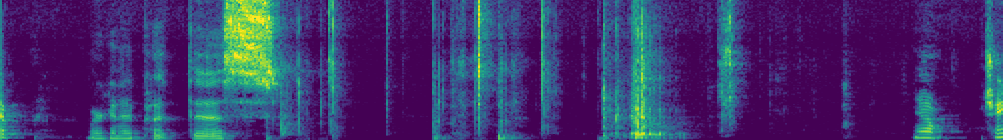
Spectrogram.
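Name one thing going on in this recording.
Paper rustles and slides.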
